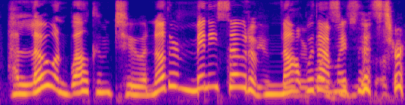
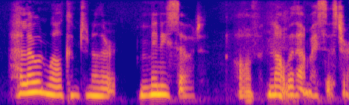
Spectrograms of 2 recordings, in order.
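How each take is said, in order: First: It is said in a livelier, more animated voice. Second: It is said in a calm, even voice. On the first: "be a little bit more animated" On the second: "with that very calm voice"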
